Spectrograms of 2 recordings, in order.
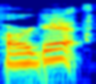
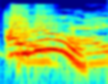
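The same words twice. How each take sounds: First: The name is said with a plain English ending. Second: The name is said with a French-style ending. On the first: It is the ordinary name of the store. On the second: It makes the store sound more upscale.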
